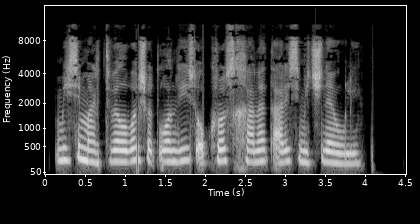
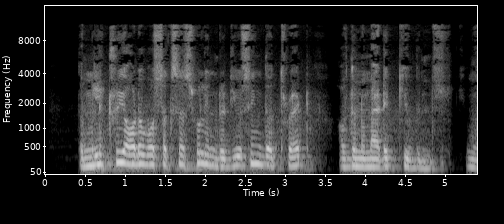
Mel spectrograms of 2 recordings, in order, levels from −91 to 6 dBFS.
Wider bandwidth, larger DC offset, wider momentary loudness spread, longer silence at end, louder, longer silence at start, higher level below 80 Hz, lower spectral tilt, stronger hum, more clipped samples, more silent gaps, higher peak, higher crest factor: about the same, 11.5 kHz vs 11.5 kHz; neither; second, 3 LU vs 15 LU; first, 0.55 s vs 0 s; first, -13 LUFS vs -21 LUFS; second, 0.15 s vs 0.45 s; first, -56 dBFS vs -62 dBFS; second, -3.5 dB/octave vs -6 dB/octave; neither; neither; neither; first, 0 dBFS vs -4 dBFS; about the same, 14 dB vs 16 dB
